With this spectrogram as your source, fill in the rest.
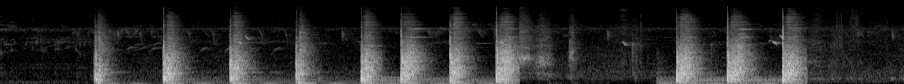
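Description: A dough scraper chops sharply through butter on a wooden board.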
